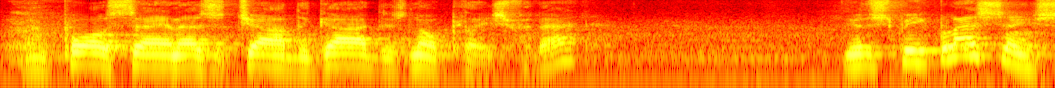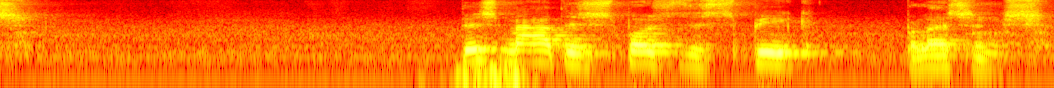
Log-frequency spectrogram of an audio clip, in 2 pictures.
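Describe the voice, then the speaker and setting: A man's voice: mid-range voice, takes it slowly, pauses often, slight background noise. A middle-aged man preaching a sermon in a church, stressing and repeating his key words. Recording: roomy echo in a large hall.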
